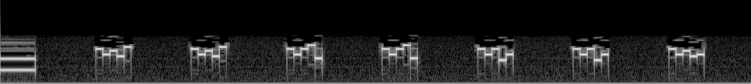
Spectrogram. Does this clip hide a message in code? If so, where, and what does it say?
Yes: five-tone selective call (ZVEI) from 0.9 to 7.0 s, heard as quick runs of five tones, tones of about 70 ms. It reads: 85749 85749 85803 85803 85825 85825 85745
